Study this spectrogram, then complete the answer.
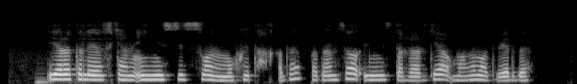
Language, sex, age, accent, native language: Uzbek, female, 18-24, Toshkent shahri, Uzbek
